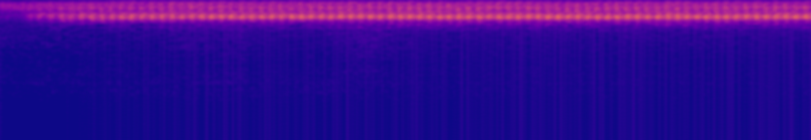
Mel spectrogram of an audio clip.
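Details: Grasshoppers in a steady, very high-pitched buzzing trill that swells in over the first second, finely pulsed about four times a second, with no music or other sounds.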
